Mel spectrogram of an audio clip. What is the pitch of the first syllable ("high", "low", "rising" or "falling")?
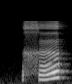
rising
